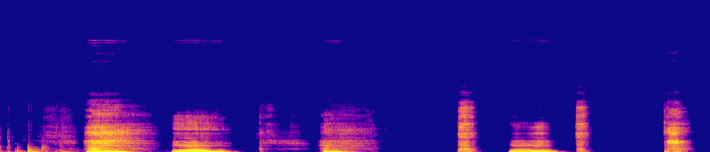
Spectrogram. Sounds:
Sigh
